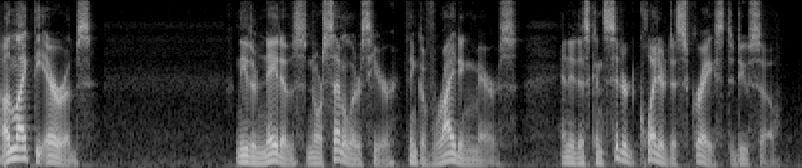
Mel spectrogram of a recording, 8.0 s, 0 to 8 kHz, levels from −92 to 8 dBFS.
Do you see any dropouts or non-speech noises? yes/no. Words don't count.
no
